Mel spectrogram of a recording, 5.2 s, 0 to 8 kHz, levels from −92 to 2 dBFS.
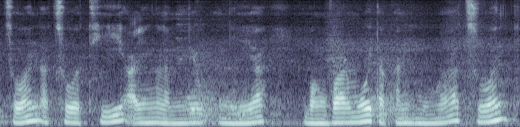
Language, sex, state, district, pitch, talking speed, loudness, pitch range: Mizo, male, Mizoram, Aizawl, 115 Hz, 205 wpm, -16 LUFS, 105-135 Hz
